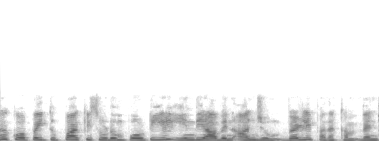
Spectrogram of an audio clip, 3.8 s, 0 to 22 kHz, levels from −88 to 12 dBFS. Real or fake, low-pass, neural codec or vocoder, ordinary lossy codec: real; 7.2 kHz; none; Opus, 32 kbps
